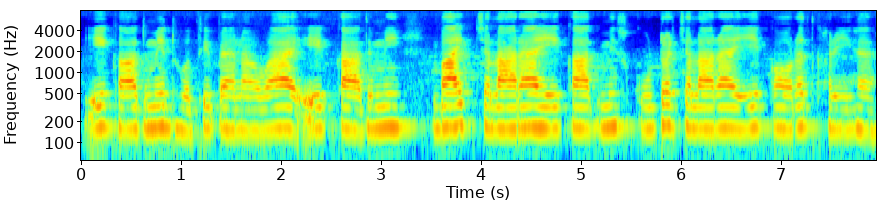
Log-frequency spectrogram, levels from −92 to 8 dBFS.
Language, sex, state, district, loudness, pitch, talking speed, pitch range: Hindi, male, Bihar, West Champaran, -20 LUFS, 165 Hz, 165 wpm, 160-170 Hz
